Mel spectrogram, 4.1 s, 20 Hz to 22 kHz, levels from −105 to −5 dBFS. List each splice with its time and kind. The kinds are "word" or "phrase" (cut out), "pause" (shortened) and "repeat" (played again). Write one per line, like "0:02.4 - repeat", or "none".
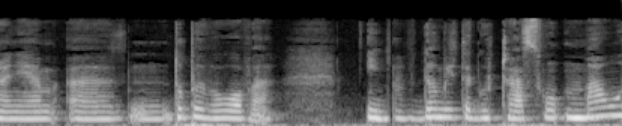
0:02.6 - word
